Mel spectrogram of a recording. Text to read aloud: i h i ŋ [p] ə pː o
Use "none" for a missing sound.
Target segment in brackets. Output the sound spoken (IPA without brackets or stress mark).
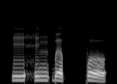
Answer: ɓ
